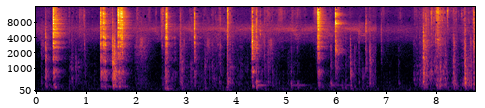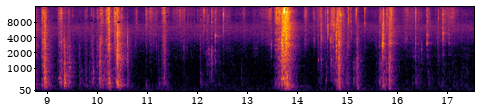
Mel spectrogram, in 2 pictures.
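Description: Irregular clicks, knocks and rattles of plastic and metal parts being handled as the intake inlet tube is worked loose in a car's engine bay. The knocks come thickest about halfway through, and the loudest single knock falls a few seconds before the end.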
